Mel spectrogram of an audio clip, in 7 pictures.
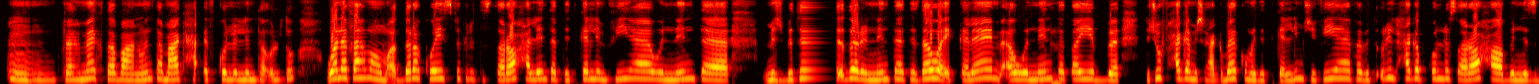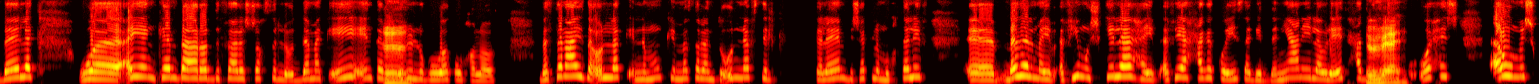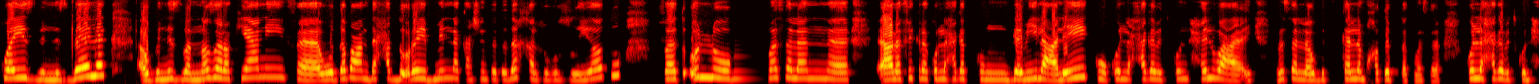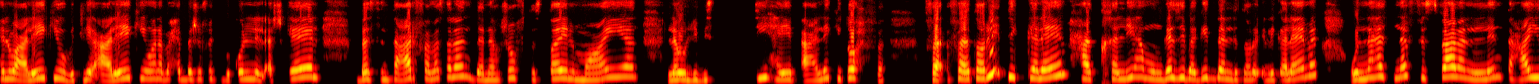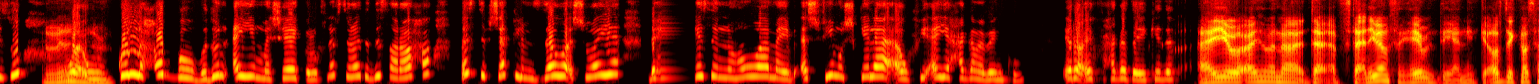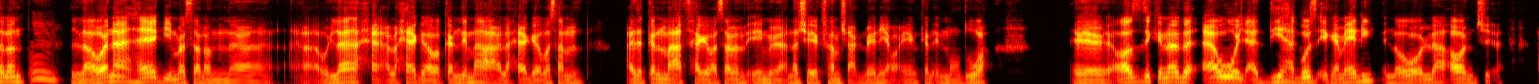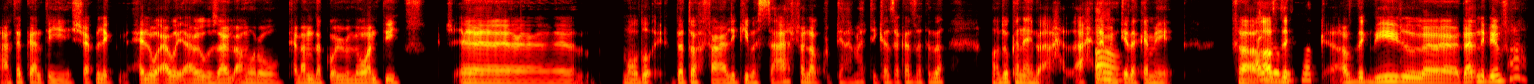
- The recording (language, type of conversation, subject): Arabic, advice, إزاي أعبّر بوضوح عن احتياجاتي من غير ما أضرّ علاقتي بالناس؟
- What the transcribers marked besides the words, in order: distorted speech; tapping; in English: "style"; unintelligible speech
